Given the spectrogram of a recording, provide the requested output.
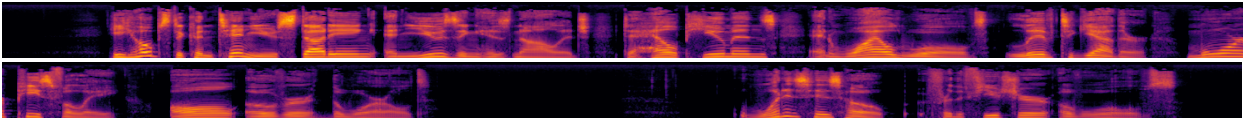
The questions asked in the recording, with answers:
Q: What is his hope for the future of wolves?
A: He hopes that wolves and humans will live together more peacefully all over the world.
